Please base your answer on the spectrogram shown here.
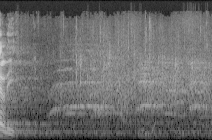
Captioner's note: applause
